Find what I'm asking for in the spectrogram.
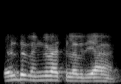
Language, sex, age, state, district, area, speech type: Tamil, male, 30-45, Tamil Nadu, Sivaganga, rural, conversation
